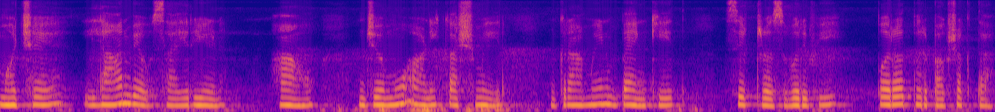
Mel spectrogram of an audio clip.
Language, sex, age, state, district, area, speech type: Goan Konkani, female, 30-45, Goa, Canacona, urban, read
